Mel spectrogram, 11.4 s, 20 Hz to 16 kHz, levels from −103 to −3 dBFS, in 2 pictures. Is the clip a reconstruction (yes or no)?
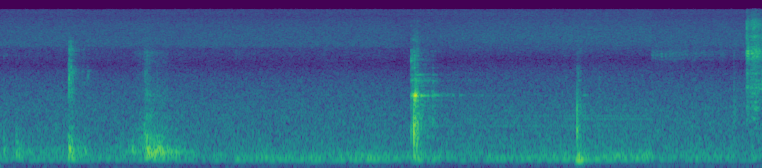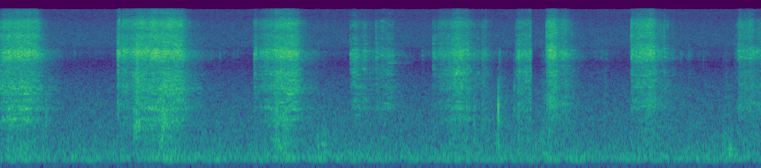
no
